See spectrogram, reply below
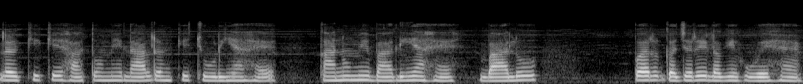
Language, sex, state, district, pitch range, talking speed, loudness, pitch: Hindi, female, Uttar Pradesh, Muzaffarnagar, 175-195 Hz, 140 wpm, -17 LUFS, 185 Hz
